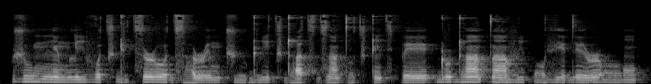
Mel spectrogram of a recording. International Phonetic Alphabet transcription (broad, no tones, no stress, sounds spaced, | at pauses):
ʒ u m n ẽ m l i v ʊ t͡s ɖ i̤ t͡s ɹ ʊ d͡z a̤ ɹ ɪ m t͡ʃ ṳ ɖʱ i t͡s ɖʱ a t͡s d͡z ã t̪ ɔ̤ t͡s ʈ ĩ t͡s p e | ɖ u ɖʱ ã t̪ ã v i p ɔ̤ vʲ e d̪ ɪ ɹ ɔ̤ m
